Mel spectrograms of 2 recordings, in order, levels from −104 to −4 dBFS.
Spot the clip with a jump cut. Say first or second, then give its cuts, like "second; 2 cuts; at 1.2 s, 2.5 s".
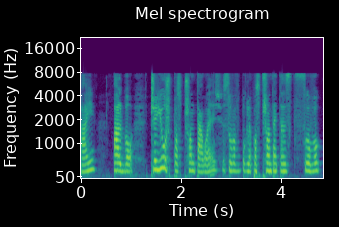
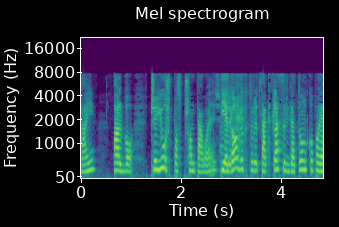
second; 1 cut; at 2.8 s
